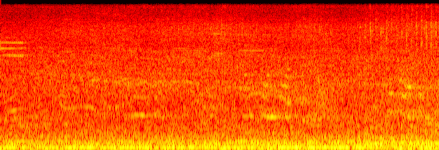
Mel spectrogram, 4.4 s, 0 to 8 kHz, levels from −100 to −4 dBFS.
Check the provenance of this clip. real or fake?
real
